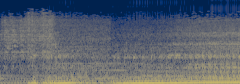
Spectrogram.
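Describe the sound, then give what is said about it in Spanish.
A car speeds off at full speed, its engine a deep, rumbling roar that swells and grows louder and steadier about halfway through, with no voices. “El auto partió a toda marcha.”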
